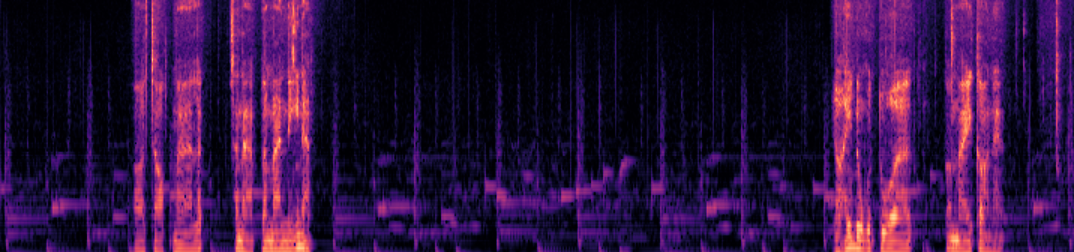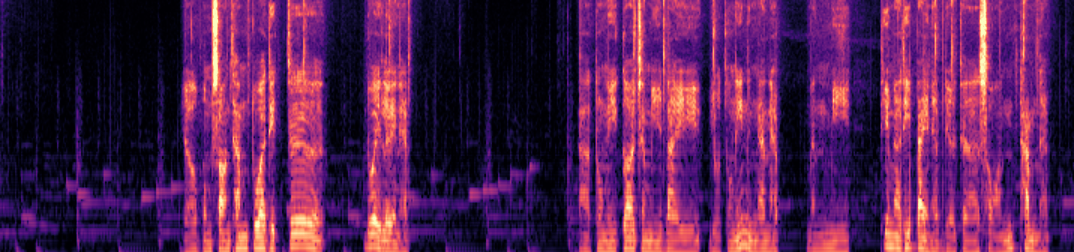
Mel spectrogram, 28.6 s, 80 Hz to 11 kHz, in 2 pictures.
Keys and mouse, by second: 0.0 shift+z, 1.1 shift+z, 7.3 z, 8.9 z, 11.3 shift+z, 12.4 shift+z, 12.8-20.5 drag, 14.3 KP_Decimal, 15.0 a, 20.5-22.9 middle drag, 22.9-28.6 shift+drag, 25.3 a, 27.6 z.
